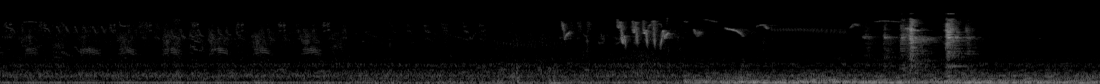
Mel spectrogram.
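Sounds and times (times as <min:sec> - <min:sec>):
small birds singing: 0:00.0 - 0:11.0
low rumble: 0:03.3 - 0:11.0.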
